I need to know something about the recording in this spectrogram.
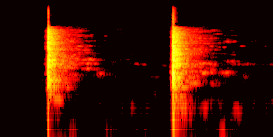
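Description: Mechanical pyramid metronome ticking at about one beat a second: two sharp clicks.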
